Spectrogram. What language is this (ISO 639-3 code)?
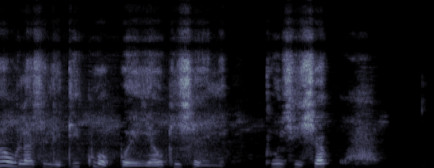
yor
